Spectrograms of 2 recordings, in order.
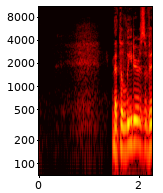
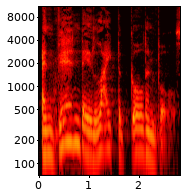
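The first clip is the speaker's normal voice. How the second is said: slow whisper of awe; slow down and whisper the moment; hushed narration; 4 dB quieter, slower than usual. Acted.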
